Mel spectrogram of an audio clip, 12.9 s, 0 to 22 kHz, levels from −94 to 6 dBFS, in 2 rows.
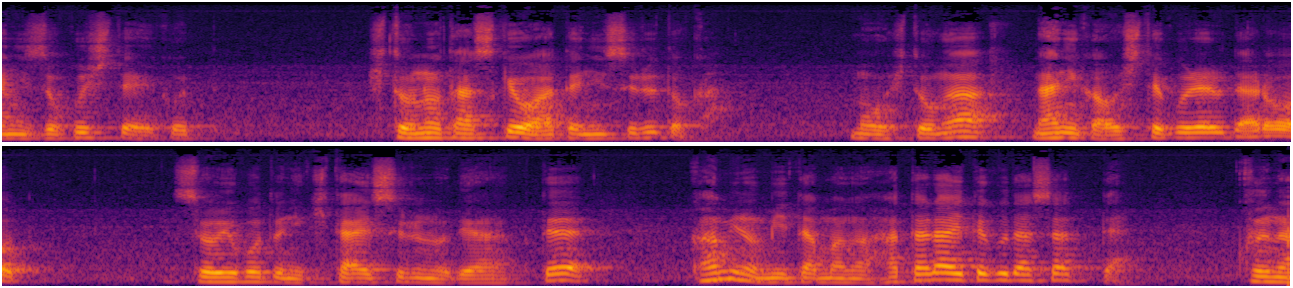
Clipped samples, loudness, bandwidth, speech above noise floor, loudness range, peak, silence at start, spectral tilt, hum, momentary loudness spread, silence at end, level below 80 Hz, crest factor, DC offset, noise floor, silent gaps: under 0.1%; -21 LUFS; 17.5 kHz; 27 dB; 2 LU; -2 dBFS; 0 s; -5 dB/octave; none; 16 LU; 0 s; -70 dBFS; 20 dB; under 0.1%; -48 dBFS; none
